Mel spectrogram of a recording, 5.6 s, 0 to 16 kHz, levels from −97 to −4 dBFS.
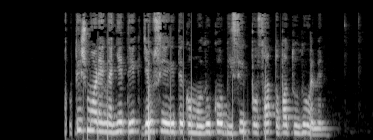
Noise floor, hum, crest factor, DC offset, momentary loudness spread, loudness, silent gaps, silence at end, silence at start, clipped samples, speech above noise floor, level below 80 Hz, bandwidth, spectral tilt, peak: -88 dBFS; none; 18 dB; under 0.1%; 7 LU; -22 LUFS; none; 0.7 s; 1.05 s; under 0.1%; 66 dB; -56 dBFS; 11.5 kHz; -3.5 dB/octave; -6 dBFS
